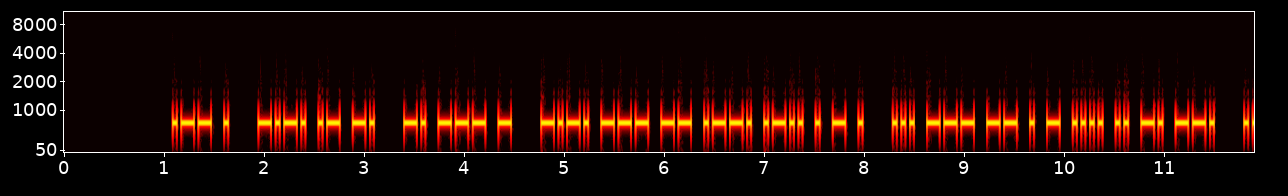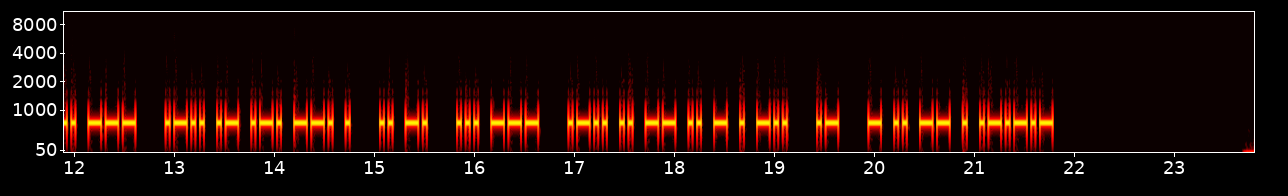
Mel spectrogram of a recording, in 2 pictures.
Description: Morse code, heard as a keyed tone, about 28 wpm, 700 Hz. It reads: WE CAN NOT COMPLETE SOMETHING SO LARGE IN SO LIMITED A TIME.
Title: Sentences from Top 1000 Words - Review Part 6 - 28wpm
